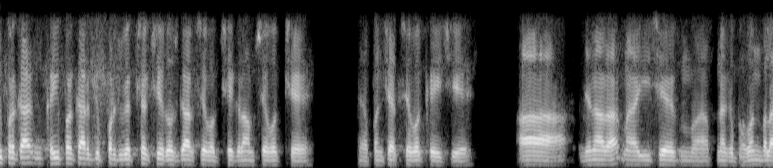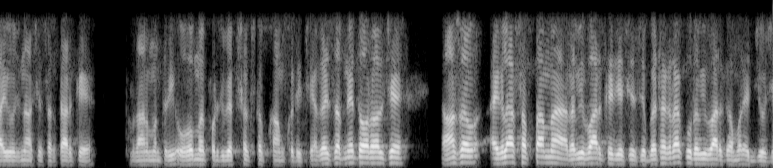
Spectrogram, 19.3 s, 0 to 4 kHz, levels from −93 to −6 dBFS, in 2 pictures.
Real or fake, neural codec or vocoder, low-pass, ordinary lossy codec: real; none; 3.6 kHz; none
